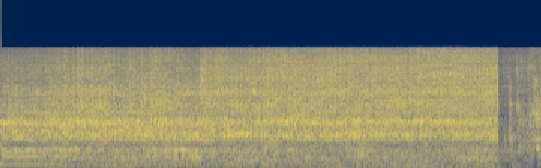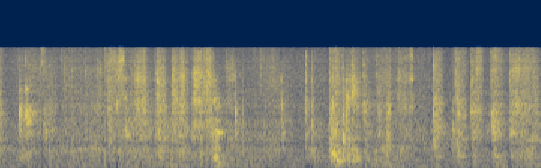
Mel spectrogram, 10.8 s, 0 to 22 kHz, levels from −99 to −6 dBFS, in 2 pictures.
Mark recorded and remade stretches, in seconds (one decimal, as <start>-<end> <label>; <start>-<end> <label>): 0.0-9.6 remade; 9.6-10.1 recorded; 10.1-10.8 remade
